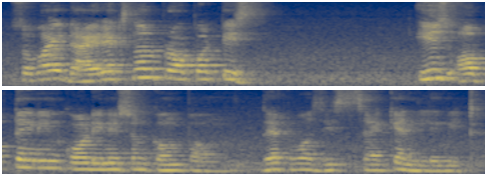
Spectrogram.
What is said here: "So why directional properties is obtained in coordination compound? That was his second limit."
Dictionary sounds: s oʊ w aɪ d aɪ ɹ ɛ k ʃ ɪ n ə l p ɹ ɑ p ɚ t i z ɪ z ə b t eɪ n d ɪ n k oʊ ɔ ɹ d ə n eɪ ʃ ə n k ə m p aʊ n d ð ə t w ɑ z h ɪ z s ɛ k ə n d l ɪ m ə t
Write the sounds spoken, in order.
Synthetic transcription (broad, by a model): s oʊ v aɪ d aɪ ɹ ɛ k ʃ ɪ n ə l p ɹ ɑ p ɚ t i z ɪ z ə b t eɪ n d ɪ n k oʊ ɔ ɹ d ə n eɪ ʃ ə n k ə m p aʊ n d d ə t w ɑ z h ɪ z s ɛ k ə n d l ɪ m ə t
